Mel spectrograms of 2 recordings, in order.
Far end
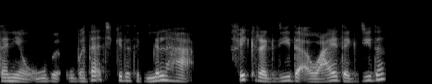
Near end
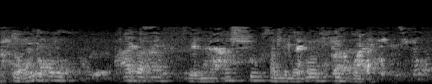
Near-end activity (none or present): present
